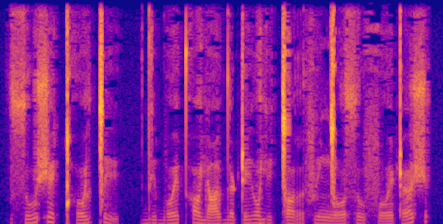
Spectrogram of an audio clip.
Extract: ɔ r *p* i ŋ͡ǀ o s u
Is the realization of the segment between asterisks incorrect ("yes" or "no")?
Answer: yes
